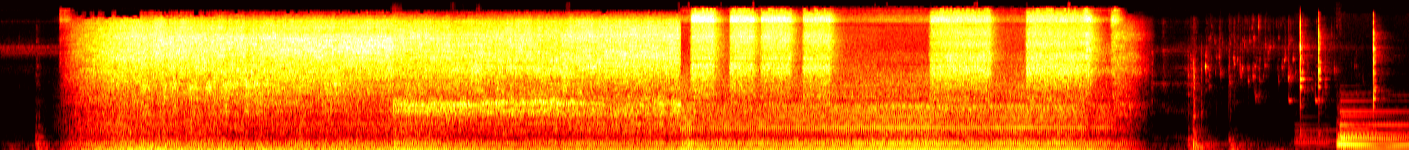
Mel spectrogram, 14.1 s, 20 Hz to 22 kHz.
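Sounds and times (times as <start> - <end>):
loud hissing spray: 0.6 - 11.5
motor hum: 0.6 - 11.5
music with plucked notes: 13.0 - 14.0.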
